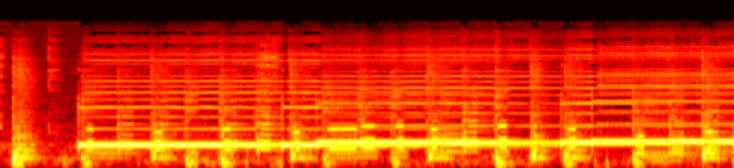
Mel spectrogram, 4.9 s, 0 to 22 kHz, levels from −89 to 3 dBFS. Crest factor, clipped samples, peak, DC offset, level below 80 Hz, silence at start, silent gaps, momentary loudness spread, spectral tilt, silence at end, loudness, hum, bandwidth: 12 dB; under 0.1%; 0 dBFS; under 0.1%; -36 dBFS; 0 s; none; 4 LU; -4.5 dB/octave; 0 s; -14 LUFS; none; 11.5 kHz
